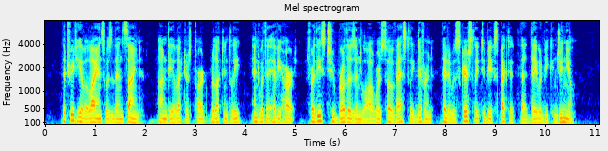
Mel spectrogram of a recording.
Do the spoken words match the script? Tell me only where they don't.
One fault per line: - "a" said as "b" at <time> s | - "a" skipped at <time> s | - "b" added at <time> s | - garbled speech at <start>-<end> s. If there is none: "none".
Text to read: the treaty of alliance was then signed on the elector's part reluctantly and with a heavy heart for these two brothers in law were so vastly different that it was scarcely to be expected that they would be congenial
none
